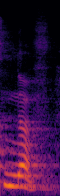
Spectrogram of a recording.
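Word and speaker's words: neuf: We pronounce it as nerf.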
